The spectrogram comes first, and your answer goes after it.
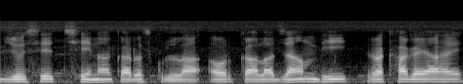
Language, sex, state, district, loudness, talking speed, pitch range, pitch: Hindi, male, Madhya Pradesh, Katni, -18 LUFS, 140 wpm, 110-120 Hz, 115 Hz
